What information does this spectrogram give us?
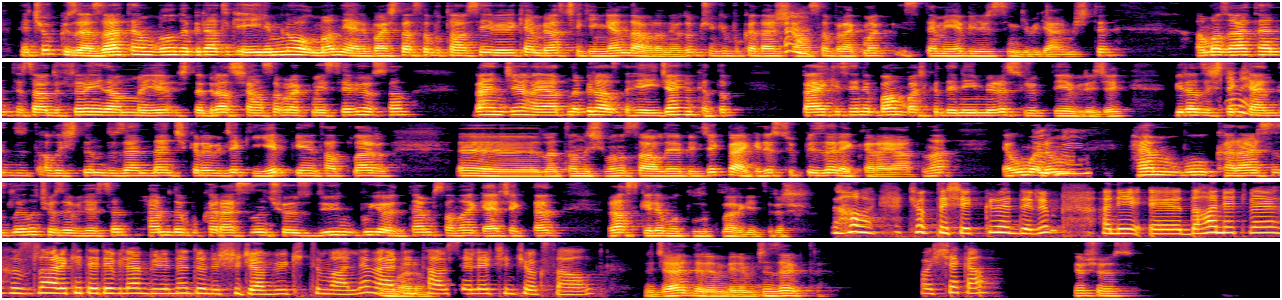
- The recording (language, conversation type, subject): Turkish, advice, Seçenek çok olduğunda daha kolay nasıl karar verebilirim?
- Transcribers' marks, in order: other background noise; laughing while speaking: "Ha!"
